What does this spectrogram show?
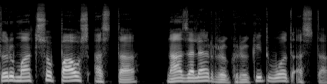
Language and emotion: Goan Konkani, neutral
